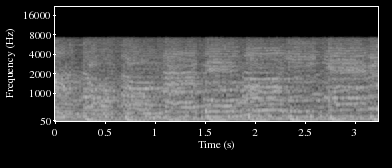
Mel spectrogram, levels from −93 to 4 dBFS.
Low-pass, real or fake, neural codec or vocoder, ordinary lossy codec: 7.2 kHz; real; none; none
